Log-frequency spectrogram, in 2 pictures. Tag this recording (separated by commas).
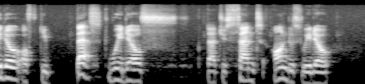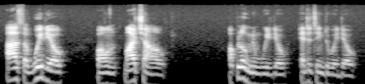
Speech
